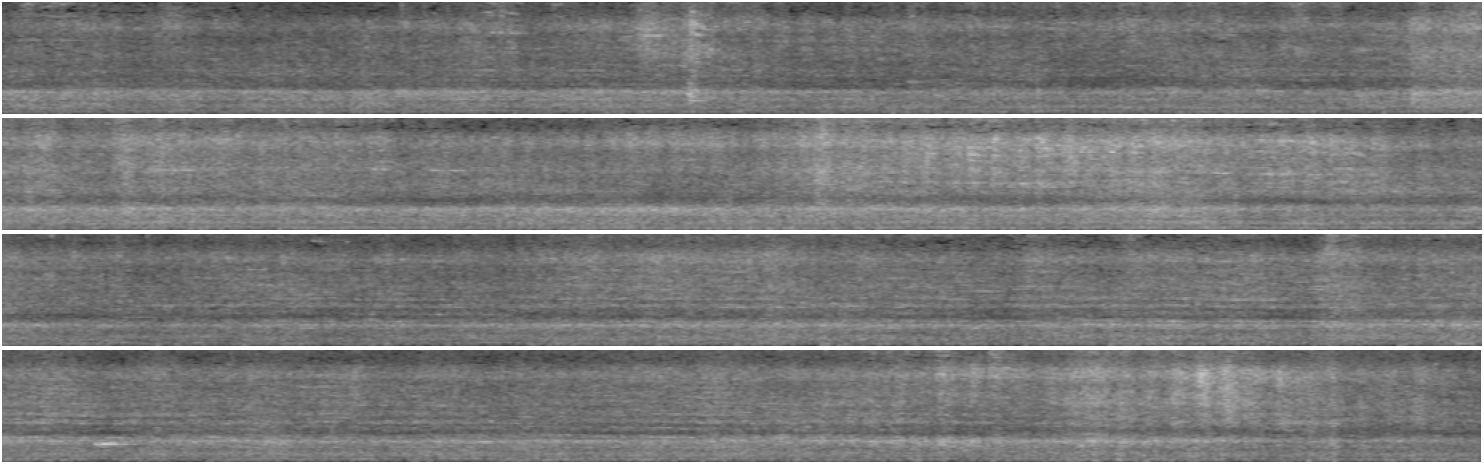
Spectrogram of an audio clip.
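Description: Florida East Coast Railway freight train of autorack cars rolling past at a grade crossing: a steady, continuous rumble and rattle of steel wheels on the rails.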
